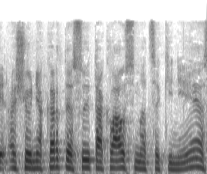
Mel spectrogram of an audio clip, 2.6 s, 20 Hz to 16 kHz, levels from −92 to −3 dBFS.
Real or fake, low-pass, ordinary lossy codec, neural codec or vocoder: real; 9.9 kHz; MP3, 48 kbps; none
